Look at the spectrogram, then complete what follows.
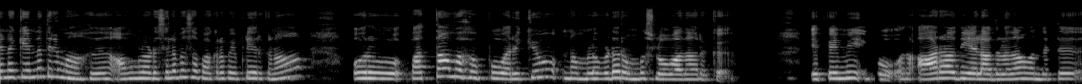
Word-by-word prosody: எனக்கு 330 +1 -2
என்ன 340 +3 -2
தெரியுமா 340 -5 0
ஆகும்? 255 +1 -2
அவுங்களோட 275 +1 +1
சிலபஸ 320 +2 -2
பாக்குறப்போ 275 0 -3
எப்பிடி 280 +2 -1
இருக்குன்னா? 265 0 -3 0.8
ஒரு 280 0 +6 0.4
10ஆம் 360 +8 +4
வகுப்பு 295 -3 -2
வரைக்கும் 255 +7 -2 0.2
நம்மள 260 0 0
விட 295 - +3
ரொம்ப 255 +2 -1
ஸ்லோவா 235 -2 +2
தான் 235 0 -3
இருக்கு. 225 -1 -9 0.9
எப்பயுமே 275 +3 +1
இப்ப 240 -3 -6
ஒரு 250 - -7 0.2
6வது 275 +1 +4
7வதுல 240 0 +1
தான் 265 0 +1
வந்துட்டு 240 +2 -3
270 Hz, 145 wpm, -23 LUFS, 250-290 Hz, 0.9 s, ஒரு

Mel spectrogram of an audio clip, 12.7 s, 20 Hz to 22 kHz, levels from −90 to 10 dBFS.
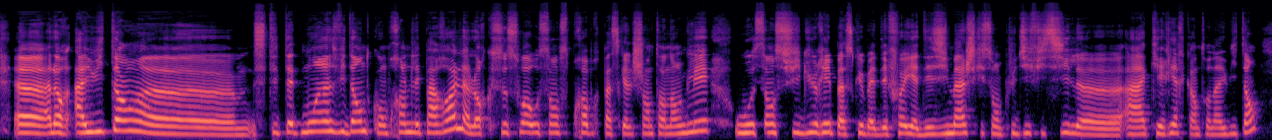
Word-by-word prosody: heu, - - +2
alors 230 -1 +7
à 245 -1 +7
8 265 +3 +2
ans, 295 -2 +5
heu, 195 -5 +2
c'était 245 - -6
peut-être 245 +1 0
moins 275 +2 +2
évident 275 +1 0
de 285 - -3
comprendre 250 +2 -3
les 240 - 0
paroles 260 +9 +2
alors 210 -2 +1
que - - -14
ce 245 - -5
soit 240 +1 -1
au 240 - -1
sens 235 0 -6
propre 240 -1 -5
parce 215 -1 -5
qu'elles 215 -2 -4
chantent 210 +1 -6
en 205 -1 -3
anglais 250 +8 0 0.2
ou 235 -1 +1
au 240 - +3
sens 245 0 -2
figuré 245 +1 0
parce 195 -4 -2
que, 230 - -4
beh, 190 -4 -1
des 190 +2 -2
fois 225 +3 -1
il 215 - +1
y - - +4
a - - -1
des 195 +3 -3
images 225 0 +1
qui 225 - -11
sont 210 -2 -6
plus 205 +5 -8
difficiles, 225 +1 -4
heu, 175 -3 -1
à 195 -1 +1
acquérir 215 +3 -3
quand 190 -2 -9
on 195 - -7
a 185 - -4
8 205 +4 -7
ans. 290 +8 -1
225 Hz, 245 wpm, -20 LUFS, 205-245 Hz, 0.2 s, alors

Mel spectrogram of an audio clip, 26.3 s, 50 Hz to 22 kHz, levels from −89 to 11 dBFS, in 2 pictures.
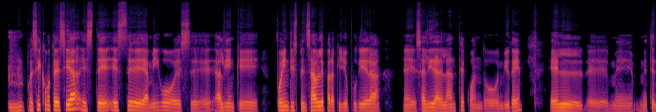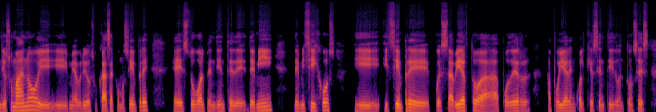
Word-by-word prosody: Ujú. 115 +3 -4
Pues, 135 -3 -1
sí, 160 - +4
como 155 -1 +1
te 145 - +6
decía, 170 +6 +7
este, 130 0 +2
este 130 -3 +3
amigo 120 +2 0
es, 115 0 -4
eh, 105 -1 -5
alguien 115 +2 0
que 100 -4 -4 0.3
fue 130 0 +3
indispensable 130 0 +4
para 115 -2 +2
que 115 - -7
yo 120 0 -2
pudiera, 115 -2 +1 0.4
h, 105 -1 -3
salir 115 +2 +2
adelante 110 +5 0
cuando 95 -5 -6
enviudé. 105 +8 -1 0.6
Él, 110 -3 +2
eh, 95 -1 -6
me 95 -1 -9
me 100 -4 -11
tendió 110 +1 -2
su 130 +4 -5
mano 130 +3 +3
y 100 -2 -1
y - - -8
me 100 0 -5
abrió 100 +1 -3
su 110 +1 -19
casa 110 +2 +2
como 105 -2 -11
siempre, 120 +6 -1 0.4
estuvo 105 +3 -1
al 110 -1 +1
pendiente 105 0 -6
de 95 -1 -3
de 100 -1 0
mí, 125 +5 0 0.4
de 105 - -2
mis 105 +4 -6
hijos, 125 +2 0 0.4
y 100 -2 -1
y 110 - -6
siempre, 105 -3 +2
pues, 95 -3 -3
abierto 110 +2 +4
a 95 0 +1
a - - -8
poder 105 +2 -2 0.3
apoyar 110 0 -1
en 110 -1 -9
cualquier 100 0 -6
sentido. 105 +1 -6
Entonces, 105 +3 -5
110 Hz, 140 wpm, -24 LUFS, 100-125 Hz, 0.6 s, decía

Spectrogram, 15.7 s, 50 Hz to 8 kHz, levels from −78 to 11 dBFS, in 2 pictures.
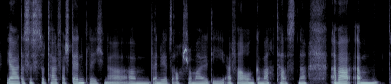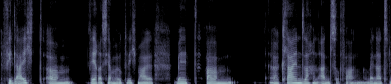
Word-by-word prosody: Ja, 160 -1 +4
das 160 +2 -3
ist 180 -4 -2
total 175 -1 -2
verständlich, 170 -4 -1
ne? 75 +2 -3
Ähm, 155 0 -2
wenn 160 +1 -1
du - - -1
jetzt 155 -3 -5
auch 155 - -7
schon 160 - +2
mal 160 0 -1
die 75 0 -5
Erfahrung 80 +1 0
gemacht 160 +3 -3
hast, 155 0 -4
ne? 160 0 +1 0.4
Aber, 170 -1 +5
ähm, 170 +3 +3 0.3
vielleicht, 185 +3 +2 0.2
ähm, 170 +2 +1 0.3
wäre 175 +1 +2
es 175 - -1
ja - - +2
möglich, 180 +3 -1
mal 85 0 +2 0.4
mit, 165 0 +1 0.3
ähm, 165 0 +2 0.7
äh, 190 -6 -1
kleinen 185 +2 +5
Sachen 170 +1 0
anzufangen. 75 - -2
Wenn 160 0 -1
da 155 0 0
zum - - -5
165 Hz, 140 wpm, -24 LUFS, 155-175 Hz, 0.7 s, Aber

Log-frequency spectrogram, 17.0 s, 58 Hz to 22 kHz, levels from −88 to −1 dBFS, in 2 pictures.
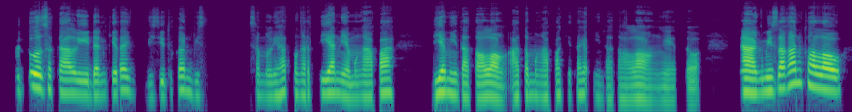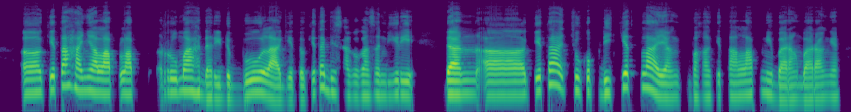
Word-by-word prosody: Betul 210 +3 +5
sekali. 160 -5 0
Dan 150 0 -3
kita 175 +4 0
di 135 -3 -22
situ 145 - -9
kan 195 -1 -1
bisa 145 -2 -15 0.6
melihat 145 +5 -5
pengertian 160 +1 -2
ya, 140 - -1
mengapa 140 +5 -1 0.4
dia 170 +3 +4
minta 145 -4 -2
tolong. 135 -1 +3
Atau 140 +3 -4
mengapa 140 +1 -7
kita 150 +1 -8
minta 130 -3 -14
tolong 120 -2 -3
gitu. 110 0 -8 0.4
Nah 175 -1 +9
misalkan 210 +9 +4
kalau, 200 -7 +7 0.3
eee, 165 +2 +2
kita 240 +6 +2
hanya 185 -5 +2
lap-lap 160 0 +2 0.2
rumah 170 +1 0
dari 130 -1 -2
debulah 140 +3 +2
gitu, 120 0 -6
kita 160 +8 -2
bisa 165 -5 -8
lakukan 140 0 -5
sendiri. 145 0 -4 0.3
Dan, 155 0 +6
eee, 150 0 +2
kita 230 +4 +2
cukup 175 -2 -4
dikitlah 220 +7 0
yang 135 -1 0
bakal 135 0 -7
kita 145 0 -7
lap 150 +1 -2
nih 155 - -5
barang-barangnya, 125 +1 -3
150 Hz, 165 wpm, -23 LUFS, 135-170 Hz, 0.6 s, Nah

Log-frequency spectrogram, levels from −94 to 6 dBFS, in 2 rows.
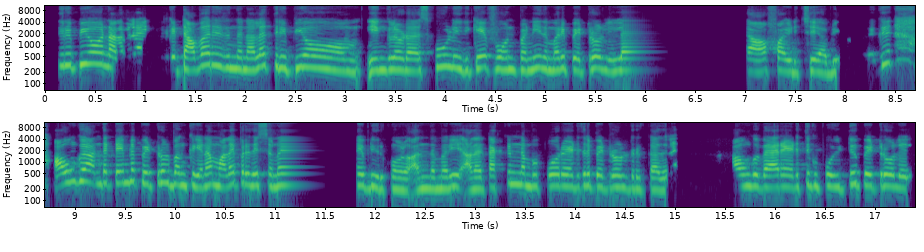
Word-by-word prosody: திருப்பியும் 325 +2 +2
நல்ல 235 -2 +4
வேளை 295 0 +2
எங்களுக்கு - - -6
டவர் 300 +7 +3
இருந்ததுனால 250 -2 +1 0.2
திருப்பியும் 260 +1 +1 0.5
எங்களோட 230 -1 +1 0.2
ஸ்கூல் 275 +4 -2
இதுக்கே 240 +4 +1
போன் 235 -1 0
பண்ணி, 230 +2 0
இந்த 235 - -1
மாதிரி 245 +2 +1
பெட்ரோல் 230 +2 -1
இல்ல 225 +1 +1 1.4
ஆஃப் 215 +1 -5
ஆயிடுச்சு 205 0 -2
அப்படின்னு 200 - -6
சொன்னதுக்கு, 290 +3 -5 0.4
அவங்க 310 +3 0
அந்த 285 +1 0
டைம்ல 295 +2 +3
பெட்ரோல் 275 +1 0
பாங்க் 250 -1 -1
ஏன்னா 250 +2 +2
மலைப்பிரதேசம் 250 -1 0 0.8
எப்படி 230 -1 -2
இருக்கும்? 200 -1 -3 0.2
அந்த 205 0 -1
மாதிரி. 210 +3 +1
ஆனா 200 - +2
டக்குன்னு 255 +5 0
நாம 240 -1 -2
போற 245 0 +2
இடத்துல 245 +2 -2
பெட்ரோல் 225 0 -1
இருக்காது. 195 -1 -3 0.7
அவங்க 240 +1 +1
வேற 220 +1 +5
இடத்துக்குப் 235 0 -5
போயிட்டு 230 +2 -2
பெட்ரோல் 240 -2 +1
240 Hz, 150 wpm, -20 LUFS, 225-270 Hz, 1.4 s, வேற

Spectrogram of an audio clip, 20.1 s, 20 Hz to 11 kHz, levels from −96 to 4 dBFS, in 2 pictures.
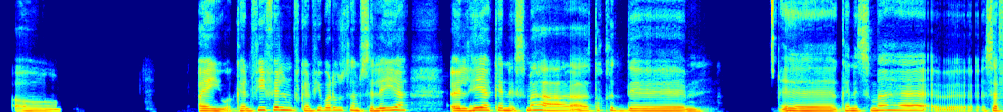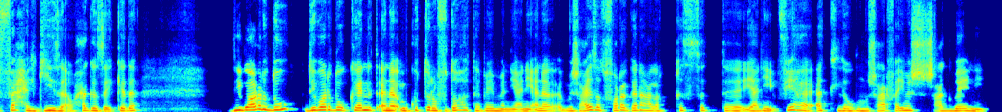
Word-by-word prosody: آه. 175 -2 -3 1.4
أيوه 190 -4 +3
كان 195 +1 -1
في 260 +8 +2
فيلم، 260 -1 +3
كان 210 -3 -3
في 210 - -2
برضه 245 0 -1
تمثيلية 230 +3 +1 0.4
اللي 205 0 +4
هي 245 0 +6
كان 225 -1 +1
اسمها 215 -1 0
أ - - +1
أعتقد 200 -1 -5
آمم، 185 -4 +2 0.8
آآ 180 -2 +5
كان 200 +5 0
اسمها 230 +3 +1
آآ، - - -8
سفاح 215 +4 -1
الجيزة 205 0 +2
أو 180 - -5
حاجة 220 +5 -1
زي 165 -7 -2
كده، 215 +5 -2 0.9
دي 245 +3 +5
برضه 300 +5 +3
دي 245 - +2
برضه 265 -2 +2
كانت 250 0 +2
أنا 220 -2 +3
م 210 - +2
كنت 225 +4 -5
رافضاها 230 +2 -1
تمامًا، 195 -4 -2
يعني 170 0 -2
أنا 200 -1 -2
مش 190 +1 -4
عايزة 260 +8 +1
أتفرّج 225 0 -3
أنا 240 +2 -1
على 195 -3 -5
قِصّة 230 0 -7 0.2
يعني 185 -1 -2
فيها 250 -5 -2
قتْل 215 -2 -4
ومش 185 0 -3
عارفة 205 +1 -4
إيه، 220 - 0
مش 225 -1 -2
عاجباني. 185 -2 -2
210 Hz, 155 wpm, -23 LUFS, 190-235 Hz, 1.4 s, هي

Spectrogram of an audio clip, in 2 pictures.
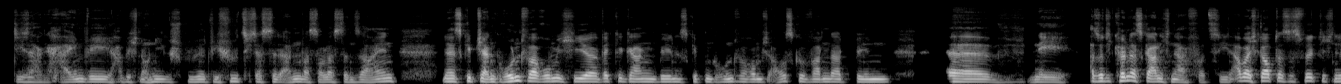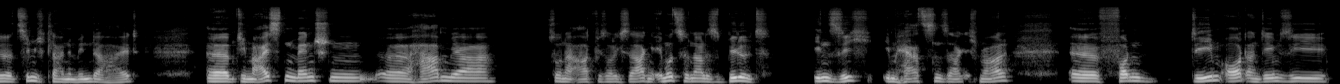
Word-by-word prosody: Die 120 -1 -7
sagen: 105 -1 -7
„Heimweh 120 0 -1
habe 110 +3 -10
ich - - -10
noch 115 -3 -6
nie 125 +1 -2
gespürt, 120 +1 -6
wie 115 - -5
fühlt 135 0 -4
sich - - -4
das - - -3
denn 120 -1 -4
an, 125 +1 -2
was 110 -3 -3
soll 110 0 -5
das 110 -1 -3
denn 110 -1 -7
sein?“ 125 +7 -2 0.5
Ne, 140 - +4
es 130 -2 +2
gibt 155 - 0
ja - - +7
'nen 125 +1 +2
Grund, 150 +8 +5
warum 145 -1 +5
ich 140 - 0
hier 140 -2 +4
weggegangen 130 -3 0
bin. 130 0 +1
Es 125 0 -7
gibt 125 +1 -7
'nen 125 - 0
Grund, 125 +4 -3
warum 120 -1 -1
ich - - -11
ausgewandert 125 -2 -3
bin. 120 0 +2 0.5
Äh, 125 -3 +4
w 100 - -14 0.3
ne, 110 -3 -4 0.2
also, 150 +1 +3
die 145 - -6
können 175 +3 +6
das 165 -2 +3
gar 140 -3 +5
nicht 135 - -2
nachvollziehen. 105 0 -6
Aber 160 +2 +4
ich - - 0
glaube, 160 -1 +5
das 155 -4 -2
ist 135 +4 -7
wirklich 150 -4 -2
'ne 140 -2 +1
ziemlich 160 +2 -2
kleine 120 -3 -1
Minderheit. 115 -3 -2 0.6
Äh, 140 -1 +6
die 130 +2 -3
meisten 185 +8 +2
Menschen, 165 +5 0
äh, 160 -2 -4 0.2
haben 160 +9 -1
ja 145 -2 0 0.5
so 145 - -6
'ne 130 -2 -2
Art, 125 +2 -7
wie 130 - -10
soll 130 0 -5
ich 120 - -7
sagen, 135 +1 -2
emotionales 145 -7 -1
Bild 155 -3 +4 0.4
in 160 +2 +5
sich, 155 +8 -1
im 140 -1 +1
Herzen, 140 +4 -3
sage 130 0 -6
ich - - -15
mal, 155 +7 -2 0.5
äh, 150 -3 +4
von 155 -3 0 0.4
dem 175 +7 +5
Ort, 150 +2 +3
an 135 -3 -3
dem 145 +2 +1
sie 140 -1 -1
135 Hz, 195 wpm, -24 LUFS, 120-150 Hz, 0.6 s, ja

